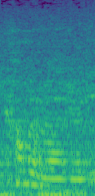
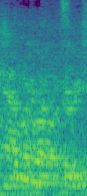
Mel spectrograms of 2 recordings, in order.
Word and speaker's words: camaraderie: I say camaraderie. Well, you're saying it wrong. It's camaraderie.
